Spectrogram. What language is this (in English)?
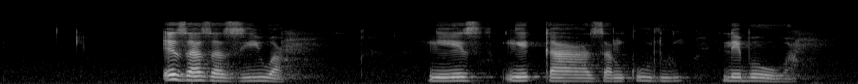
Zulu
